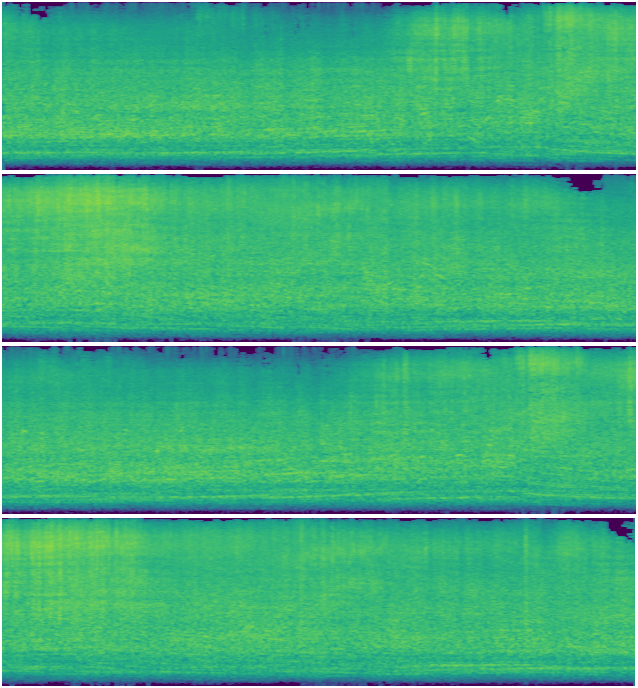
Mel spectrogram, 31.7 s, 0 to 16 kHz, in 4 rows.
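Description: Several late model stock car V8 engines racing together around an oval, their pitch rising and falling as they lift and accelerate through the turns. The sound surges louder as the pack sweeps past about eight seconds in and again at about twenty-three seconds.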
